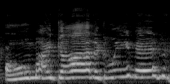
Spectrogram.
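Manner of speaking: high, gushing fan voice; awed excitement. Retold or imitated. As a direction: gasp it like a starstruck villager. Villagers' awe acted out.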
